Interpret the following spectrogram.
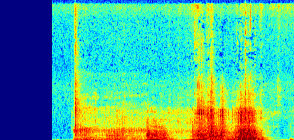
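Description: A roar-like sound effect in three long, deep bursts, starting abruptly about a second in after silence.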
